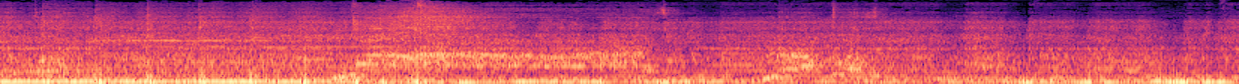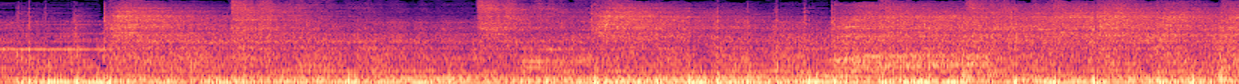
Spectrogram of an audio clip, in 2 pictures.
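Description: Hardcore punk band playing live: distorted electric guitars, bass and drums with crashing cymbals, and a shouted vocal. The lowest end drops away for a few seconds and the full band comes back in about eight seconds in.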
